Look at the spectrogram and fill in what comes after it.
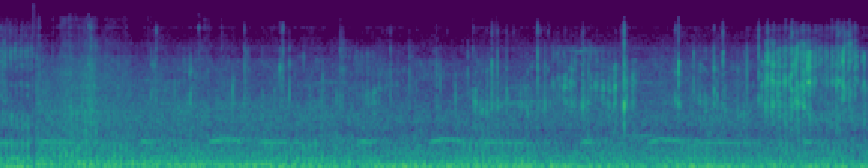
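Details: Male domestic cat purring loudly even while eating: a steady, deep continuous rumble runs throughout, overlaid by sharp chewing and crunching clicks, a faint steady hum and occasional human talk.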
